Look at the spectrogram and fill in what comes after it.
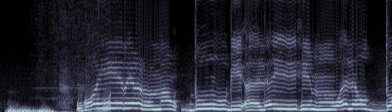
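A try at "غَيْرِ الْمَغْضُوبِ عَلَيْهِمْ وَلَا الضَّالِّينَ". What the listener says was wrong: Oke, huruf goin jangan go. Jangan samakan goiril g dengan ro. Walaupun lain ada diwakilkan dengan huruf G pada abjad alfabet, tapi lain bukan go, tapi ro. Lain dilafalkan dari tenggorokan paling atas, dialirkan suaranya dengan ringan. Ro.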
